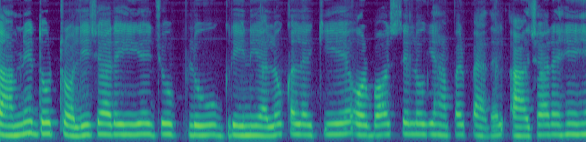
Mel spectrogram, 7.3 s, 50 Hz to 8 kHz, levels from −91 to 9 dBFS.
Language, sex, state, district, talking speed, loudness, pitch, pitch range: Hindi, female, Punjab, Fazilka, 195 wpm, -19 LUFS, 210 Hz, 200-220 Hz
